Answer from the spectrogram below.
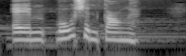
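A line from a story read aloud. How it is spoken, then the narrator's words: Low deep voice. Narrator (Vietnamese): nói bằng giọng trầm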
